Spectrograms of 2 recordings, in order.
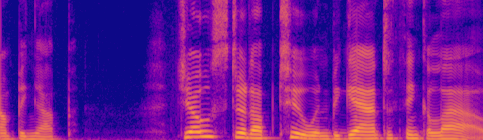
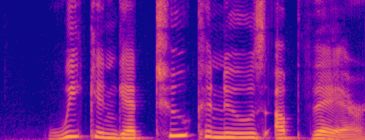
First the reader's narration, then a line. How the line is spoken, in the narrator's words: he said slowly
